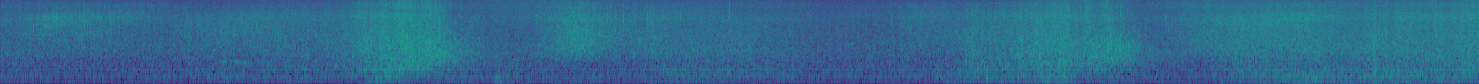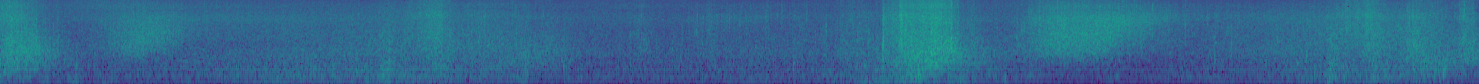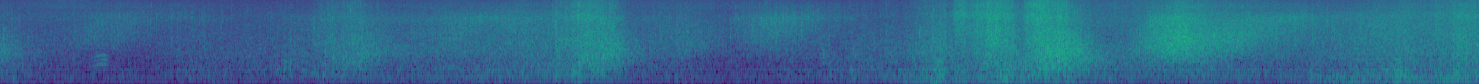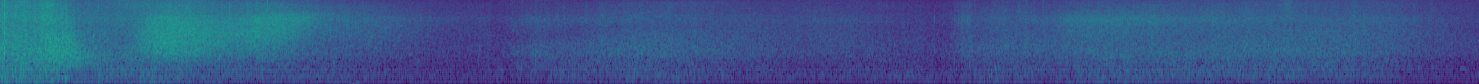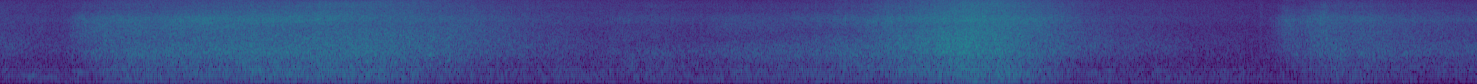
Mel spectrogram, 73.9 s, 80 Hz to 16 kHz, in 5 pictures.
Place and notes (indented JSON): {
  "title": "Six-Fours-les-Plages, France - Ile des Embiez",
  "date": "2019-05-30 15:10:00",
  "description": "Ile des Embiez - plage\nambiance\nZOOM H6",
  "latitude": "43.07",
  "longitude": "5.78",
  "altitude": "17",
  "timezone": "Europe/Paris"
}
